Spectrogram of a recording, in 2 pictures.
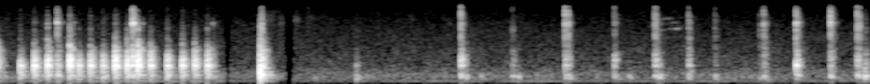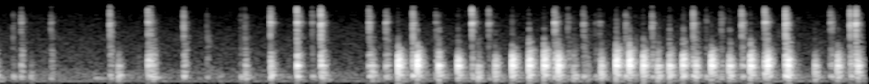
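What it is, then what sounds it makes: Kinetic sand tamped in a glass. A wooden muddler tamps layered blue and green kinetic sand down inside a tall clear glass. Dense flurries of soft, dry, crackly taps open and close the clip, with sparser, separate taps in between over a faint low hum. Each tap is short and dull, with almost no ring.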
